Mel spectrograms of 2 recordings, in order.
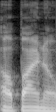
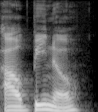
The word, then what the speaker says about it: albino: Albino. What's how do you pronounce it? Albino. Albino. Oh, albino in the UK. Albino in the US.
